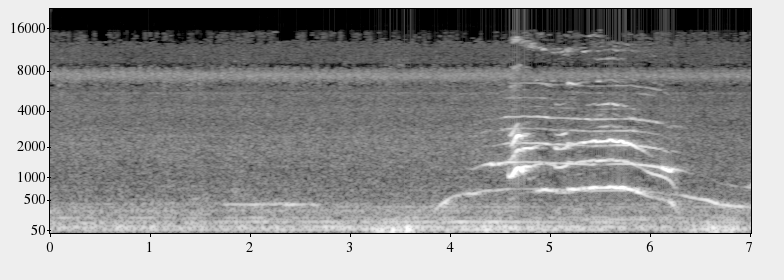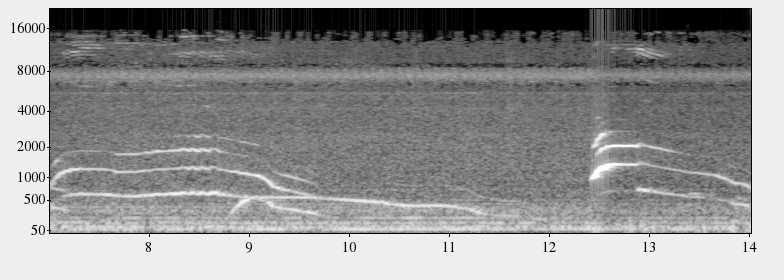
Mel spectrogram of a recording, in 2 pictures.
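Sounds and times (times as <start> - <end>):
cats yowling: 3.8 - 14.0.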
